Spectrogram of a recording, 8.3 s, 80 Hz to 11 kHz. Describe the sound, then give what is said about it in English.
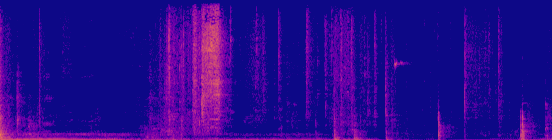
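A foil-covered baked pie is lifted out of the oven. A low hum gives way to scattered clunks, knocks and clinks of bakeware, with a few sharper bangs toward the end. “Okay, we have 35 minutes. Uh, the pie looks done. Let's get that bad boy out.”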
